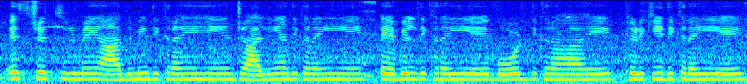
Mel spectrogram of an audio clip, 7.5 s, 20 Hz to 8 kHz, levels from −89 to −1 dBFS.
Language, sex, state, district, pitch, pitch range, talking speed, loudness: Hindi, female, Goa, North and South Goa, 195 Hz, 195-200 Hz, 185 wpm, -34 LUFS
